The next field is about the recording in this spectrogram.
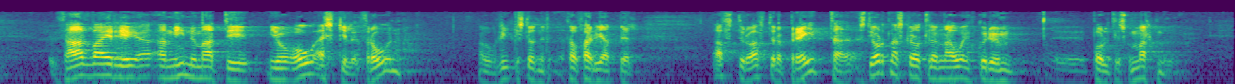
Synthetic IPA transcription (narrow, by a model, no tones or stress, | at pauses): θaðvajɾɪaðmiːnʏmaːt̪ɪjowoːwɛ̰scɪlɛɣθɾoːwʏn | awriːcɪst̪jɔwt̪nɪθawfaːɾʏjap̪vɛl | a̰ft̪ʏɾɔɣaft̪ʏɾaðpɾeːjt̪ast̪jowɾt̪naskɾawt̪ʰɪlaðnaːwejŋ̥kvɾɪʏm | pʰowlɪt̪iskʏmːal̥kmʏðʏn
